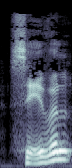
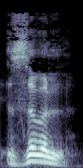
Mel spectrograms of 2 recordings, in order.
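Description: First: The word begins with an S sound. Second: The word begins with a Z sound. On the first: "on pense, donc, Sevel" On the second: "dans le pays pour l'être, c'est Zevel"

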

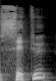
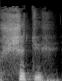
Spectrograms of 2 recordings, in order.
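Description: First: The word begins with a plain s sound. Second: The word begins with a sh sound. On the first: This follows how the word is written. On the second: This is how the speaker's dialect says it. "nous chuintons le « s » en « che », nous disons"

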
